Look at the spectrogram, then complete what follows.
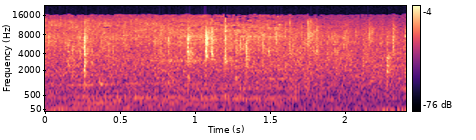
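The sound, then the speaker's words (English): Steady rain pours down at night onto a street outside a small hardware store named Morrison's in Belfast, Northern Ireland, in 1914: a continuous hiss with scattered brighter drop patters and a low rumbling undertone. No voices, just the constant wash of rainfall. “It's nighttime and you're standing on the street in the rain outside a small hardware store named Morrison's.”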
